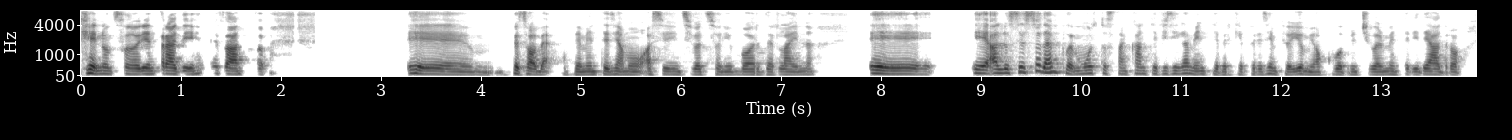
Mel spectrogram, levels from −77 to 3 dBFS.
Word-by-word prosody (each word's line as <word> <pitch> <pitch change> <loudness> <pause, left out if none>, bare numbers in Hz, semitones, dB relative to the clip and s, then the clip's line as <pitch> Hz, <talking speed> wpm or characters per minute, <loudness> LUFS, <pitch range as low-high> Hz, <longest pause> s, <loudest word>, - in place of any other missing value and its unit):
perché 165 -1 +9
non 140 -1 0
sono 135 -2 -1
rientrati 140 +1 +4
esatto. 130 -4 +2 1.4
Ehm, 125 -7 +1 0.2
questo 145 0 +3
vabbè, 120 -1 0
ovviamente 120 +1 -2
siamo 120 -2 -1
asi 130 0 -3
in 125 -1 -7
situazioni 120 0 -4
borderline. 120 0 -3 0.5
Ehm, 135 -4 +5 0.4
e 170 -2 +3
allo 175 +2 +5
stesso 225 +8 0
tempo 205 -2 +2
è - - +3
molto 155 +3 -3
stancante 145 +1 -6
fisicamente 140 -3 -4
perché 120 0 -9
per 125 0 -10
esempio 130 -3 -4
io 140 +3 +1
mi 115 -3 -4
occupo 120 +2 -4
principalmente 120 +1 -5
di 125 0 -5
teatro. 125 -2 -1
130 Hz, 140 wpm, -24 LUFS, 120-145 Hz, 1.4 s, perché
